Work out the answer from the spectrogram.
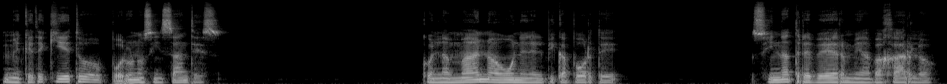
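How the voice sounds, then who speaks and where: Man, horror story narrator, low voice, scripted first-person reading. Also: flat delivery, slow pace, long pauses.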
